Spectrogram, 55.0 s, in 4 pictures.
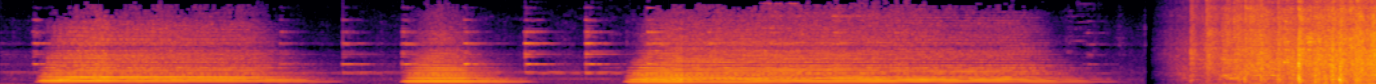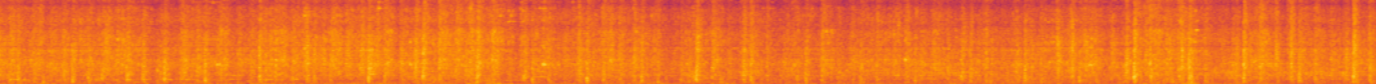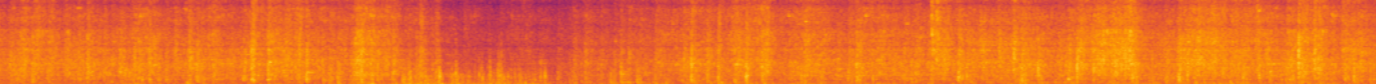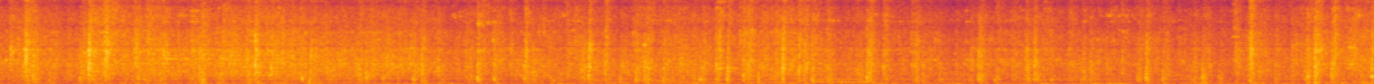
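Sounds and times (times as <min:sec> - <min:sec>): train rumble from inside coach: 0:11.6 - 0:55.0
wheels clattering over rails: 0:11.8 - 0:55.0.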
